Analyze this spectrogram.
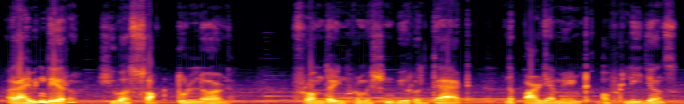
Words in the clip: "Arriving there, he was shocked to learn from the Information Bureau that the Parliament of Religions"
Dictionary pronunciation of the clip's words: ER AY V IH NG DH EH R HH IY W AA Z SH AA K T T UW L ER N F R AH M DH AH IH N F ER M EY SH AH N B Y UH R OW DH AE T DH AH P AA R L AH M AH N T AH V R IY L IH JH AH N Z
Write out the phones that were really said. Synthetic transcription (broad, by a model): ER AY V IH NG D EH R HH IY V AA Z S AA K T T UW L ER N F R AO M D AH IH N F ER M EY SH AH N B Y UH R OW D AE T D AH P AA R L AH M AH N T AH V R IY L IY JH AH N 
